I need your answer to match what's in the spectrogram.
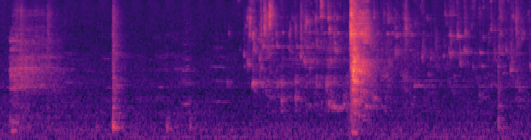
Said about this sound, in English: For the audience, I am pouring water.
